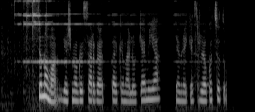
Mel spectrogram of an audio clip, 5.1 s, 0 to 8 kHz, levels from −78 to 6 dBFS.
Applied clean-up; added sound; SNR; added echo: neural mask model RNNoise.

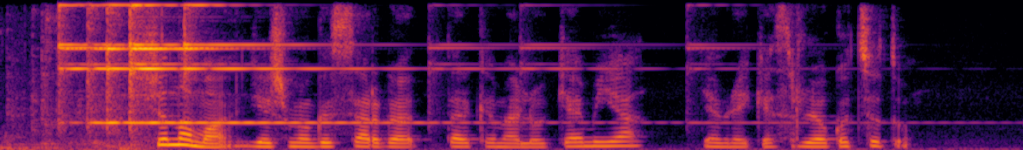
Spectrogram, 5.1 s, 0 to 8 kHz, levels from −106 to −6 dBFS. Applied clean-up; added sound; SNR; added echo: none; Doorbell; -4 dB; none.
